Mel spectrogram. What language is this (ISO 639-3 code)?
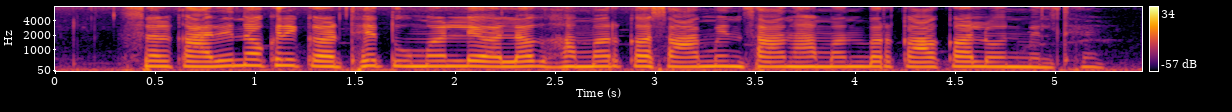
hne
